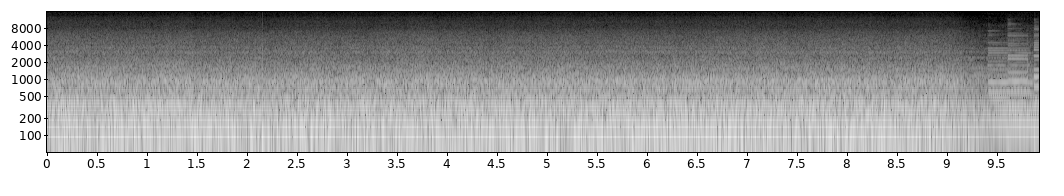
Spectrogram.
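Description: Steady low rumbling noise on the open deck of a river cruise ship underway, from wind and the moving ship, with no clear engine tone. Acoustic guitar music fades in near the end.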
